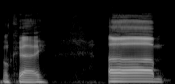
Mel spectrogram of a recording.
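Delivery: ordinary talk, nothing marked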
